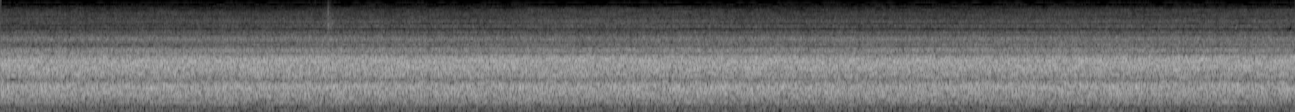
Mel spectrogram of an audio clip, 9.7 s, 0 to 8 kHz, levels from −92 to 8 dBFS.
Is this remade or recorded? recorded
